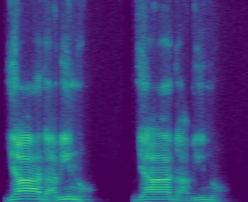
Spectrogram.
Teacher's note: Sometimes that who is dropped, and it'll just be Yarabino.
